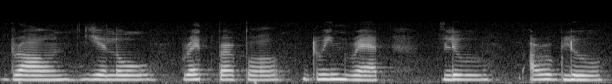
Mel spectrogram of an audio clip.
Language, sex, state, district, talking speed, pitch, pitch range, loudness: Nagamese, female, Nagaland, Dimapur, 90 wpm, 215 Hz, 210-225 Hz, -14 LUFS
